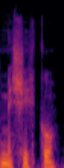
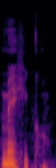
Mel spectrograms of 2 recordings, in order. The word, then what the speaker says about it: México: Pero el nombre como más sencillo, como el ejemplo más perfecto, que es México, que la pronunciación correcta es México, no es México.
